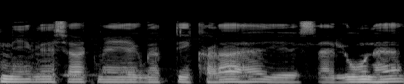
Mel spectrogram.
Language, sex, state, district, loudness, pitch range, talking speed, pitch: Hindi, male, Uttar Pradesh, Varanasi, -27 LUFS, 110-120 Hz, 150 wpm, 115 Hz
